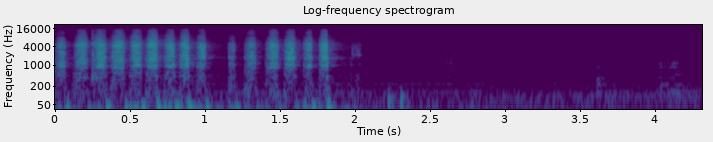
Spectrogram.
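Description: Folded 120-grit sandpaper rubbed quickly back and forth over the end of a wooden dowel to round its edge, about eight to nine scratchy strokes a second, stopping about two seconds in.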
